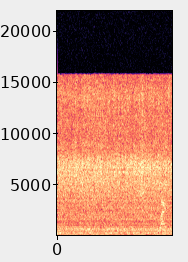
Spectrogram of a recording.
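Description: Steady hum of a kitchen fan or appliance running, with a constant low drone.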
